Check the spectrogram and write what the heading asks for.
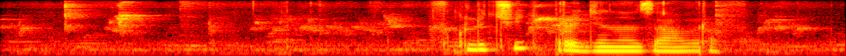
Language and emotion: Russian, neutral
